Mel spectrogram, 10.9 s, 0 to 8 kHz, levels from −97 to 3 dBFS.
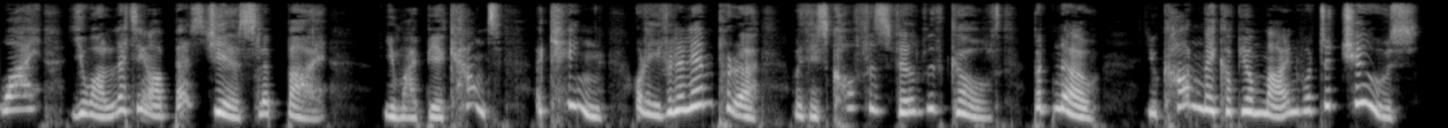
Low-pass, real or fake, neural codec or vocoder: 7.2 kHz; real; none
